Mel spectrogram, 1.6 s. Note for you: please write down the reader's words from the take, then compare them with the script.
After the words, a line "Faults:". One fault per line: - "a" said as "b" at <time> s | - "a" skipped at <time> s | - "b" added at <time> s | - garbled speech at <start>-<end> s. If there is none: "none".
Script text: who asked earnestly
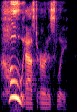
who asked earnestly
Faults:
none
